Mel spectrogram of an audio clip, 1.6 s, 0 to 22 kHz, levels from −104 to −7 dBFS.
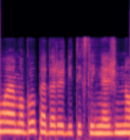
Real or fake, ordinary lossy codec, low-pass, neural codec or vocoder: fake; MP3, 96 kbps; 7.2 kHz; codec, 16 kHz, 0.5 kbps, X-Codec, HuBERT features, trained on LibriSpeech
